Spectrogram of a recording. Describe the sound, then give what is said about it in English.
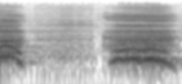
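Two sharp, raspy gasping breaths, one at the start and a longer strained one after a brief pause, fairly loud with no talking. “And then, with each breath, gasping,”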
